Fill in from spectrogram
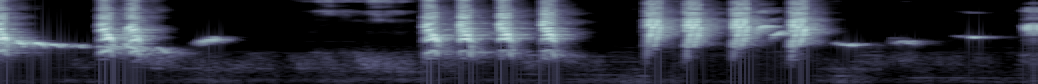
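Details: Greater green leafbird, harsh 'nembak kasar' song for a training recording. Short groups of loud, clipped, broadband rasping notes come in bursts of three or four, mixed with a few thin whistles and short pauses.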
